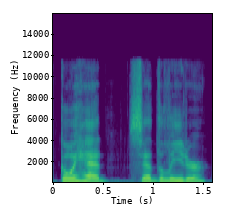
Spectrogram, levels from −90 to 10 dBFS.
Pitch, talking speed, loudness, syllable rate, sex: 160 Hz, 190 wpm, -17 LUFS, 5.6 syllables/s, male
